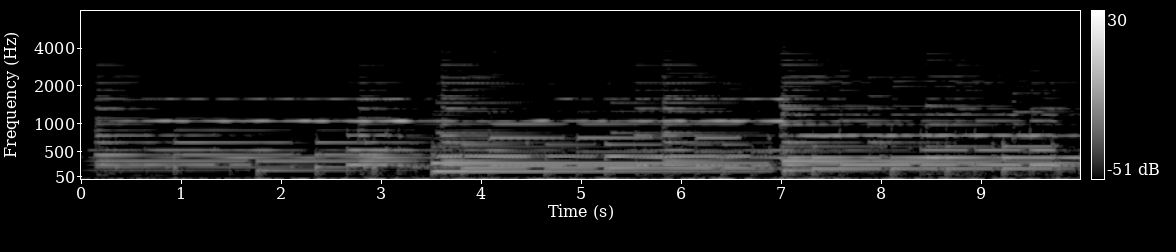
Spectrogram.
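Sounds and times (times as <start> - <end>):
synth music mix without drums: 0.1 - 9.9.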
